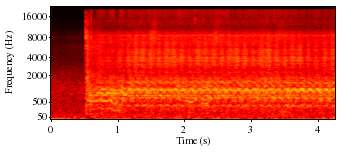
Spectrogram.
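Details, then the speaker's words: Old Ford Bronco being started: starter churns loosely and unevenly, about three turns a second, without catching; slow cranking, suspected insufficient cranking power, not confirmed. "I think we're gonna need more power, turning power than that."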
